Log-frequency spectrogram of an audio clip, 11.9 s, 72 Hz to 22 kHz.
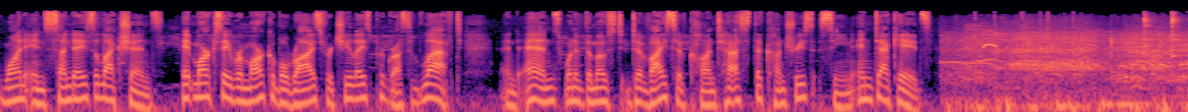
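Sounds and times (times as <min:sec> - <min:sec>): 
speech: 0:00.0 - 0:10.3
crowds cheering in the streets after a presidential election victory: 0:09.4 - 0:11.8
supporters shouting in the streets: 0:09.4 - 0:11.8.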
